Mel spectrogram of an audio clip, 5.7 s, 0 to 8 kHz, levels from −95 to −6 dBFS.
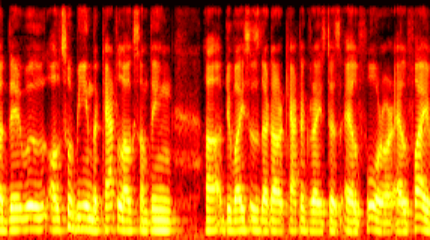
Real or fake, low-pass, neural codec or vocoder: fake; 7.2 kHz; autoencoder, 48 kHz, 128 numbers a frame, DAC-VAE, trained on Japanese speech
